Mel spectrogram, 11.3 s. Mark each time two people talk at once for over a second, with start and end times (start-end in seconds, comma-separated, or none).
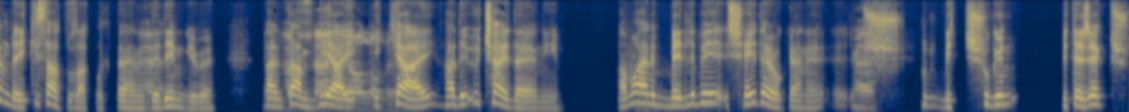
2.7-4.1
